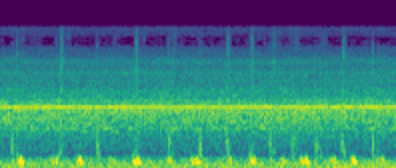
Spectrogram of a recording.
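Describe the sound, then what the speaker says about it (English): A game heartbeat effect from Dreams, set in a spooky house, thumps steadily in a double-beat rhythm about three times over a low constant hum, with no talking. "The heartbeat sound effect is making my heartbeat go up."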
